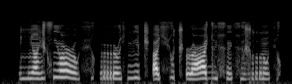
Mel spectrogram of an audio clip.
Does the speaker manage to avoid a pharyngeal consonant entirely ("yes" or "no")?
no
